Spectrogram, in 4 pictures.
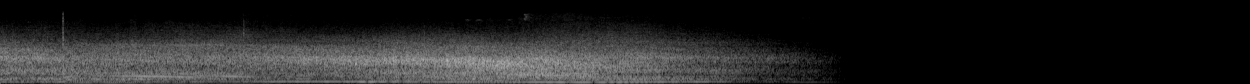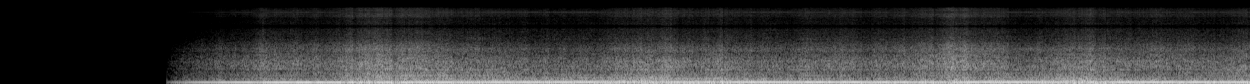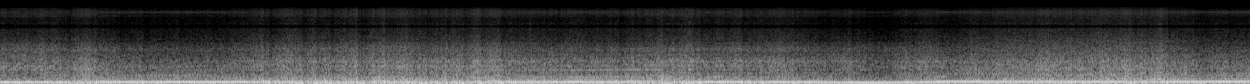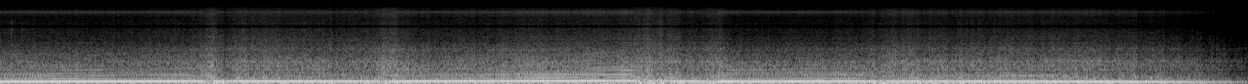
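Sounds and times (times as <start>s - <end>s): sports car engine from inside: 14.2s - 49.9s.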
